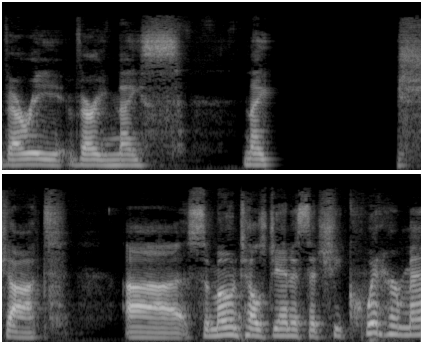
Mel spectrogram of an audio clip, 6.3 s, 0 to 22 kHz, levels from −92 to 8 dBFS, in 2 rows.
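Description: From 1.97 to 2.99 s the speech stalls in a call audio freeze: the last sound is briefly extended as a fading buzz or hiss, then about 0.88 s of silence follows. This is likely a jitter buffer underrun from delayed packets, so the speech resumes where it stopped, nothing lost but everything after arriving about 1 s late.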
